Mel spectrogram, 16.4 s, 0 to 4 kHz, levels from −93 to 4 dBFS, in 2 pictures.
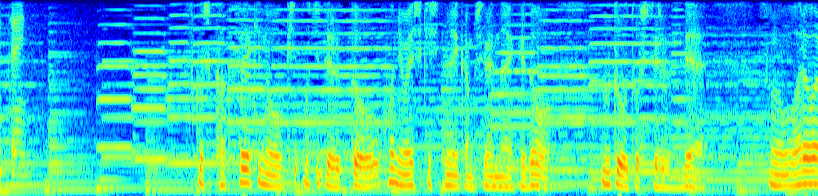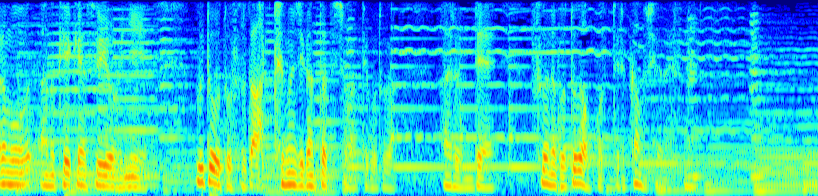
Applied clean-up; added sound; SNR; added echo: none; none; none; none.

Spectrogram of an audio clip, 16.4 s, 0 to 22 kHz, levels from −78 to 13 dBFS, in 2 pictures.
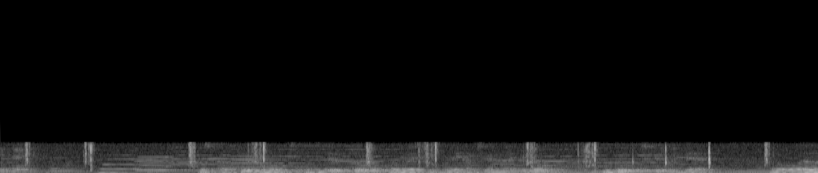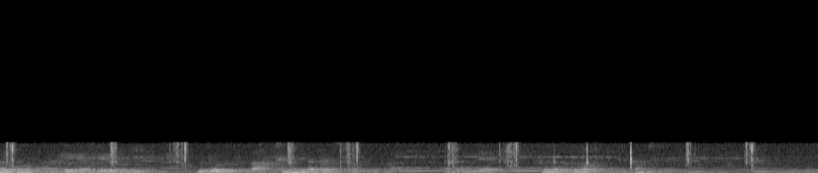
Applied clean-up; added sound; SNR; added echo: none; Scissors; 7 dB; reverberation time 0.9 s.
